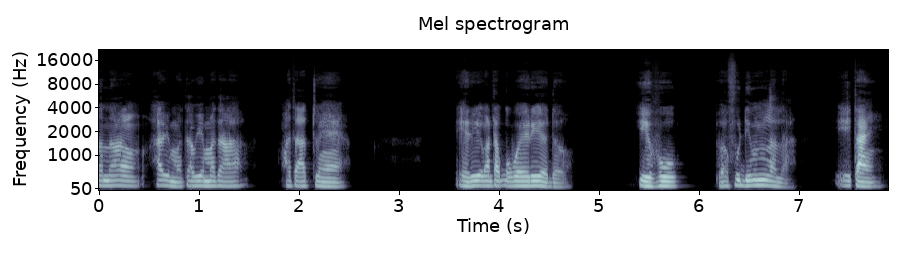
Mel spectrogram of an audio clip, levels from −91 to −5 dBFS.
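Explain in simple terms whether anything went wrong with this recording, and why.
Two quick glitches break into the speech, one from about 0.89 to 0.94 s and another from about 7.48 to 7.53 s, each lasting roughly a twentieth of a second. Both come from damaged data in a compressed stream: a small chunk of the compressed file got corrupted, so the decoder couldn't make sense of it, lost its place, and had to hunt for the next clean frame. That stumble comes out as a brief chirp or blip.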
